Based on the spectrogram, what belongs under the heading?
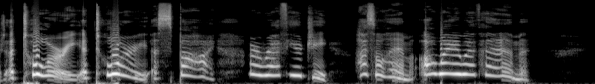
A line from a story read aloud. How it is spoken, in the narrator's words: a general shout burst from the bystanders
